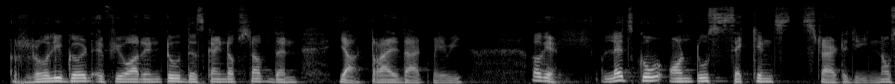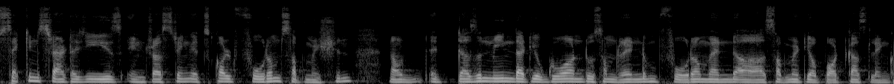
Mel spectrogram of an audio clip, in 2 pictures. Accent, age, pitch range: Indian, 20-39, 110-135 Hz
